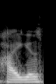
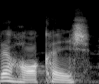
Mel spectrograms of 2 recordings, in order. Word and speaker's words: Huygens: सब हाइगेंस पढ़ते हैं, लेकिन इसका सही प्रोनाउंसिएशन है हॉकेंस, हॉकेंस। यानी ये जी जो पढ़ा जाता है वो ख पढ़ा जाता है ये डच लैंग्वेज में।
